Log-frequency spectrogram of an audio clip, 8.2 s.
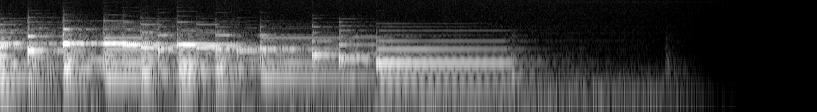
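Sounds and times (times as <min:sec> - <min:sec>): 
piano piece: 0:00.0 - 0:05.8.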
